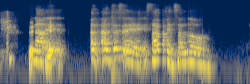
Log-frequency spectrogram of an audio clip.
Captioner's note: speaking Spanish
